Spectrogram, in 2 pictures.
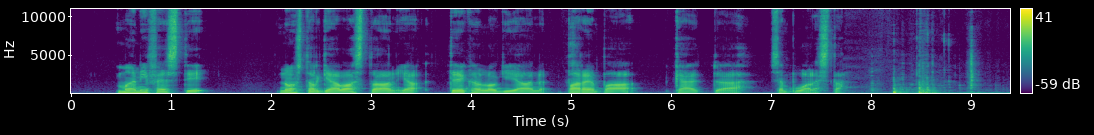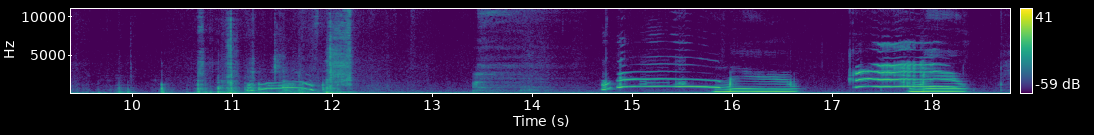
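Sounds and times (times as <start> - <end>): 
speech: 0.5 - 1.4, 2.1 - 7.8
knocks and clattering: 8.2 - 11.2
cat at home meowing and yowling: 11.2 - 11.9, 14.7 - 18.4.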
